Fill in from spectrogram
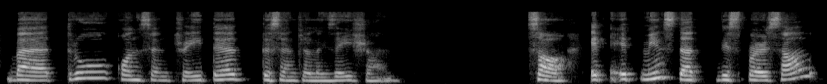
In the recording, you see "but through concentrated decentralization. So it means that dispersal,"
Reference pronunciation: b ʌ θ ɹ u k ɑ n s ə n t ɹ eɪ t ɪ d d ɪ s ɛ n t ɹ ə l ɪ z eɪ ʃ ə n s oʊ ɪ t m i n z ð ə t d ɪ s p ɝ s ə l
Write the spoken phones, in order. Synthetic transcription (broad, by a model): b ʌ t ɹ u k ɑ n s ə n t ɹ eɪ t ɪ d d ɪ s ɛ n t ɹ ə l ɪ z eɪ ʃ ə n s oʊ ɪ t m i n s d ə t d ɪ s p ɝ s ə l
